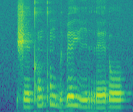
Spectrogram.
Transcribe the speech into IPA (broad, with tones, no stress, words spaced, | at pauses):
ʃeː˨kʼũ˦ kʼũ˦ɡ͡bɪ˨ɓeː˦jiː˨ reː˨ɗo˦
